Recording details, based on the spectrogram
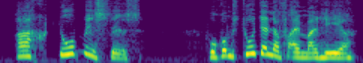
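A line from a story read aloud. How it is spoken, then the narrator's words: Call. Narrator (German): rief es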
